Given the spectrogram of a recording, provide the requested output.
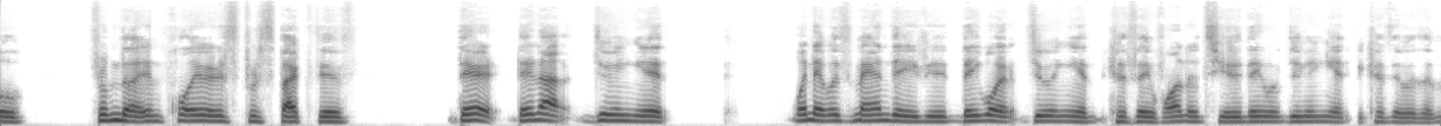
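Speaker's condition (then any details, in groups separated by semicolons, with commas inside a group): Spastic quadriplegic cerebral palsy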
